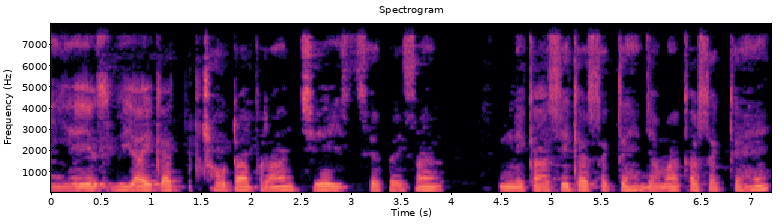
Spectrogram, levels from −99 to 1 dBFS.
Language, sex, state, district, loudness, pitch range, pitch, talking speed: Hindi, male, Uttar Pradesh, Hamirpur, -29 LUFS, 135-140 Hz, 140 Hz, 135 wpm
